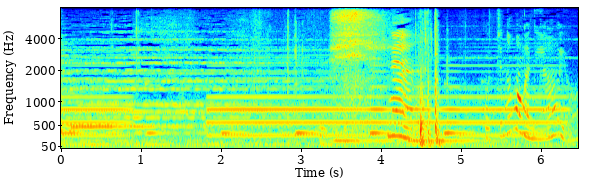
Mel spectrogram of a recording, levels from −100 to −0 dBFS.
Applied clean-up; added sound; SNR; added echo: none; Wind instrument, woodwind instrument; 4 dB; none.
